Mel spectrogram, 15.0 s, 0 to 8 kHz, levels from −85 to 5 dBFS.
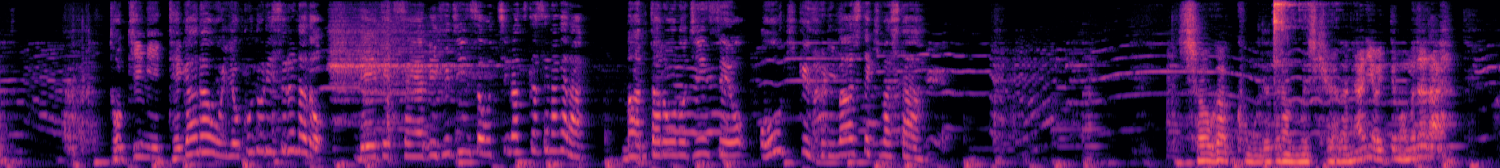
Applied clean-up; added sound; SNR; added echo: classical method WPE with log-MMSE.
